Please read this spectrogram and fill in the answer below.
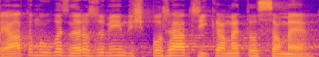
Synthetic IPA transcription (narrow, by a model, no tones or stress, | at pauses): jaːt̪o̞muvuːbɛt͡snɛɾo̞zumiːmdɪʃpo̞r̝aːt̪r̝iːkaːmɛt̪o̞samɛ̰ː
